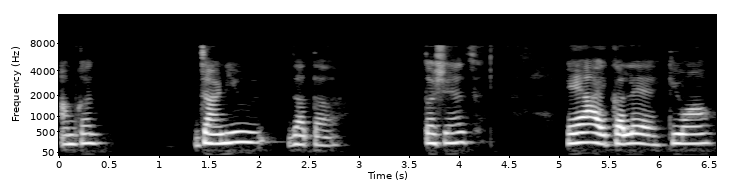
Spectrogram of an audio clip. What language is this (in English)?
Konkani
